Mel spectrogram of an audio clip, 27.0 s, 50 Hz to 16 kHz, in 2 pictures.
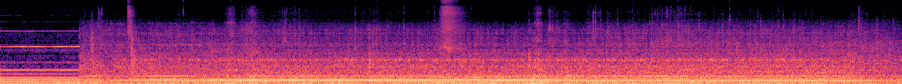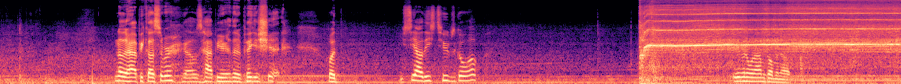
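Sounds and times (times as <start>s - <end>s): diesel truck engine idling: 0.0s - 15.0s.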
